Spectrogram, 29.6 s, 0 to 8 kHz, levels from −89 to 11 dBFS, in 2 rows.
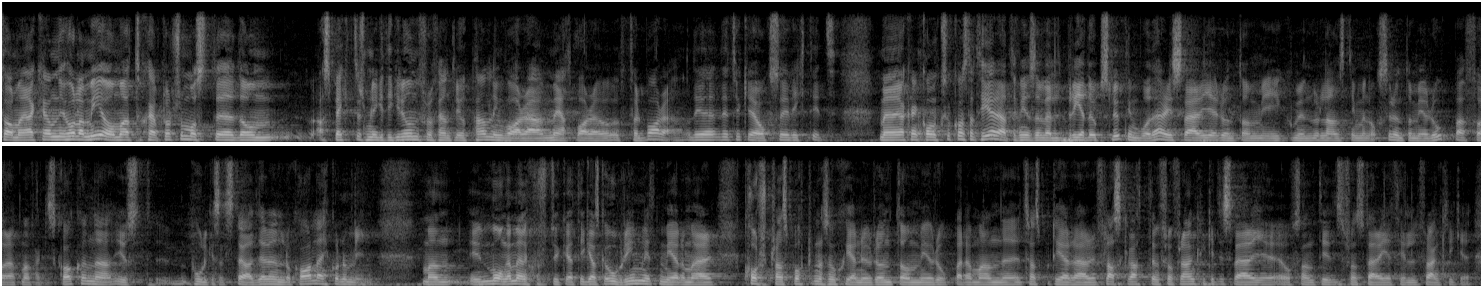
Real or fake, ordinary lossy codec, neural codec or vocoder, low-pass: real; none; none; 7.2 kHz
